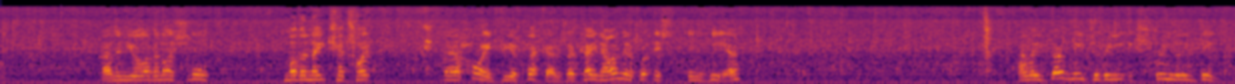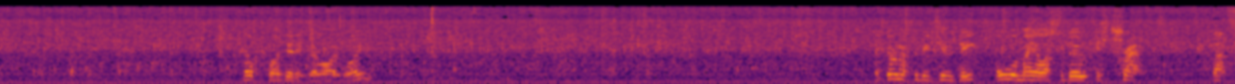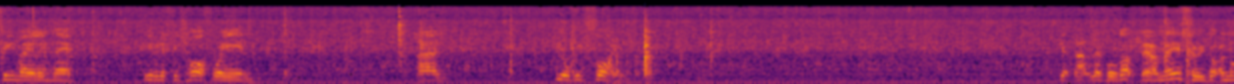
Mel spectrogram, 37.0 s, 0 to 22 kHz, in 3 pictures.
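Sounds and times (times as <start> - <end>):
trickling water: 0.0 - 37.0.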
